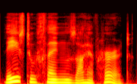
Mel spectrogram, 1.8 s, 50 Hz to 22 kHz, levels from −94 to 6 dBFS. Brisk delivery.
No: average, 195 wpm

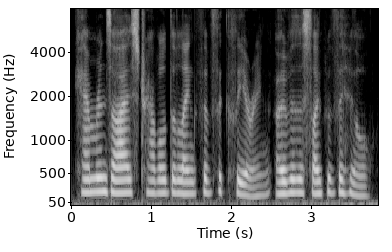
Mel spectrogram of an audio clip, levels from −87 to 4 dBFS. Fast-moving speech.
Yes: fast, 220 wpm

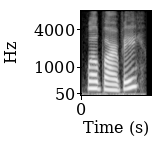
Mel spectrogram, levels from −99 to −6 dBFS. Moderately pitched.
No: high, 235 Hz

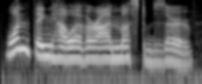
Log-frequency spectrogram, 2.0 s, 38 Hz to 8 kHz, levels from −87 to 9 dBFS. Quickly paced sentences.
No: average, 180 wpm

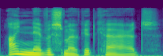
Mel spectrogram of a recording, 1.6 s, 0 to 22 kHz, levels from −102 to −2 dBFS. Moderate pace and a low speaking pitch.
Yes: average, 185 wpm; low, 120 Hz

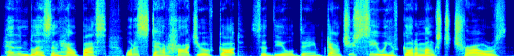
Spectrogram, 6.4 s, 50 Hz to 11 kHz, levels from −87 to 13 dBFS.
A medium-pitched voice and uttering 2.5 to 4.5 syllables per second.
Yes: medium, 165 Hz; 4.4 syllables/s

